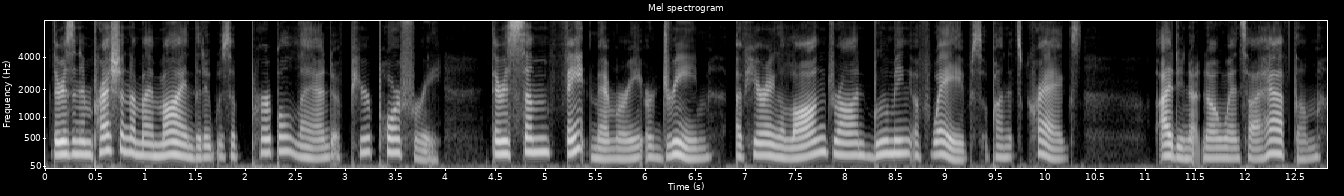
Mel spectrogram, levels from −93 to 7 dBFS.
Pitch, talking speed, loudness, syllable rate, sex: 190 Hz, 195 wpm, -19 LUFS, 5.1 syllables/s, female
